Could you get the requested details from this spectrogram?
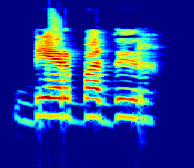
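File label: "бербадыр", Komi, female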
